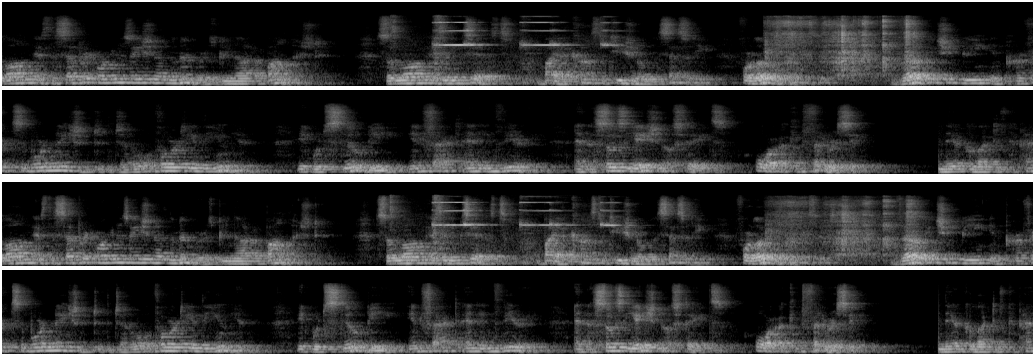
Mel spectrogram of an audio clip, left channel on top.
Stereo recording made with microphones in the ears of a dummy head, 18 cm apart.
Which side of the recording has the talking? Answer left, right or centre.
right.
